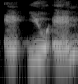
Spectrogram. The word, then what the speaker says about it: un: Now anywhere you see un, you pronounce it as un, and that's where we get un.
